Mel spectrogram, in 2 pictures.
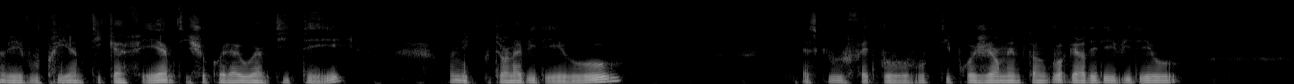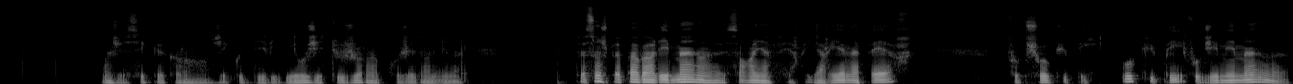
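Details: Dysphonia in a woman whose vocal cords were damaged by a serious health problem.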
